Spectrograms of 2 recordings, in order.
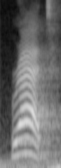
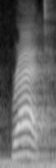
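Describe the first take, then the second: No difference in how they are said.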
